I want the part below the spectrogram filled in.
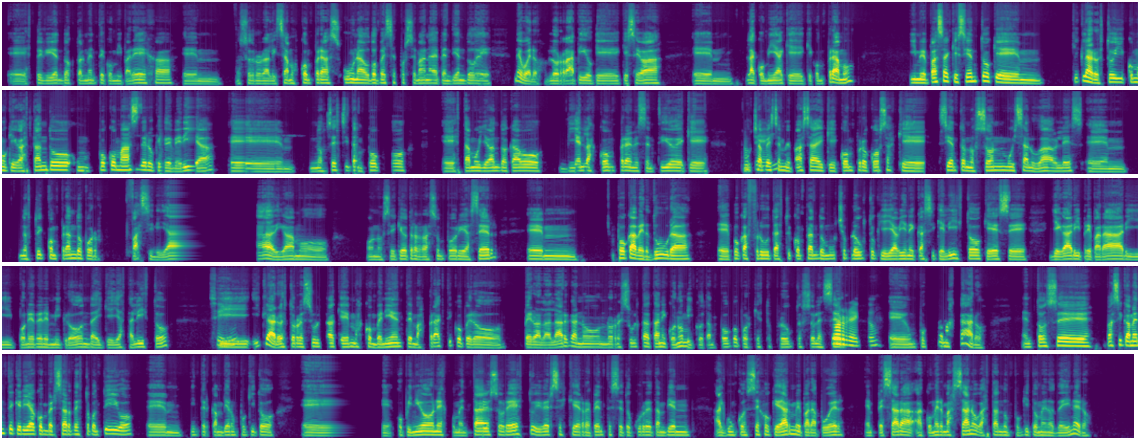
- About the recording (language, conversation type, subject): Spanish, advice, ¿Cómo puedo comer sano con poco dinero sin aburrirme ni gastar de más?
- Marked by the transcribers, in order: distorted speech; tapping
